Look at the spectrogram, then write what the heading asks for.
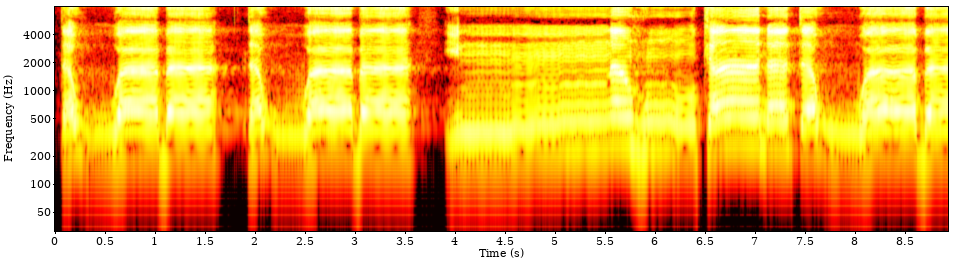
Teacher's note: waw bertasydid, an-nabr ada hentakannya, ada tekanannya sedikit. Tawwaba, jangan hanya sebatas tasydid tawwaba, tawwaba, akan tetapi ada sedikit tekanan ataupun hentakannya karena di sini an-nabr.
